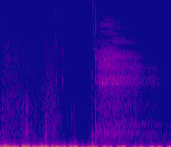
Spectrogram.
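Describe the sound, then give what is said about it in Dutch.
A quiet sip of tea: a faint clink of the cup, then a soft airy slurp lasting under a second, with no talking. “Neem even een slokje van mijn thee.”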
